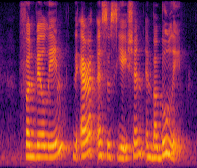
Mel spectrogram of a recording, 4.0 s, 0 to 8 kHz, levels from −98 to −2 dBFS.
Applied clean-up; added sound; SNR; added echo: none; none; none; none.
